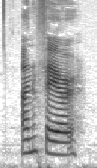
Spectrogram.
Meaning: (adjective) Not fair.: 1. Not just 2. Not beautiful; uncomely; unattractive 3. Sorrowful; sad 4. Unseemly; disgraceful; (verb) to make ugly
- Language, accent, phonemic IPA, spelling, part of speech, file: English, US, /ʌnˈfɛɚ/, unfair, adjective / verb, En-us-unfair.ogg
